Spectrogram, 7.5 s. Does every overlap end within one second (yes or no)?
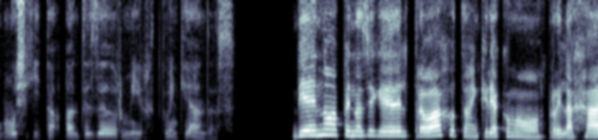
yes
